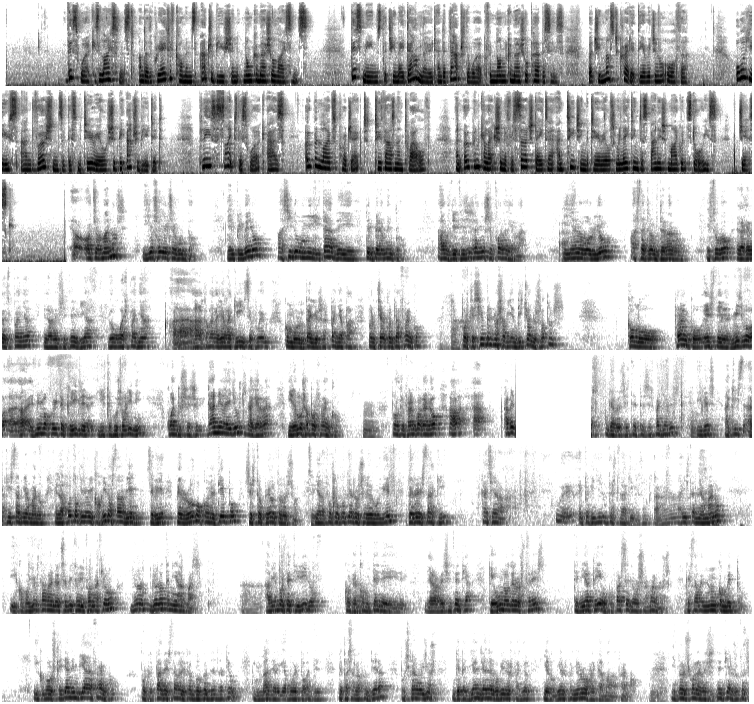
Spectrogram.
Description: OpenLIVES Spanish emigre interviews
